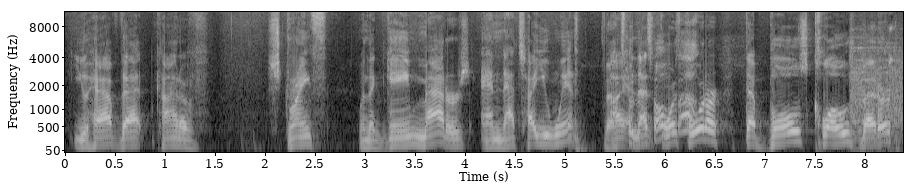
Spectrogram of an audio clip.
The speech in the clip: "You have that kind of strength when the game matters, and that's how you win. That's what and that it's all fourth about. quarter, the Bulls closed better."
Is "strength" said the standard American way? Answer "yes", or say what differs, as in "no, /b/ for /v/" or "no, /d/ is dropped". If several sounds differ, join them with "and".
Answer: yes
